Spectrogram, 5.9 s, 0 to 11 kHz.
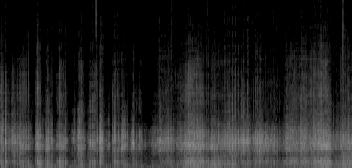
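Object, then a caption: Hollow 3D-printed plastic sphere lamp. Long fingernails scratch a hollow, lit, textured 3D-printed plastic moon lamp held in the hand. The sound is a steady run of dry, crackly scraping with a bright rasp centered in the upper midrange. It swells a little louder and denser in the second half.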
